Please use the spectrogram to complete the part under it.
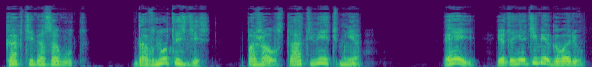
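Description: A man voicing a desperate, defiant young woman held captive, shouting and pleading insistently. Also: a little high, sing-song, rapid-fire, dry recording, voice pushed up. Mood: urgent pleading.

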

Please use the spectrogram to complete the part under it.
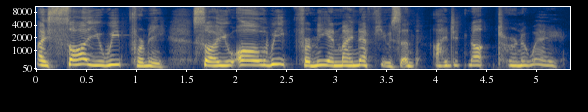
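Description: A woman's voice: on the low side, slow, warm tone, no echo, studio quality. A woman growling as a stern dwarf king. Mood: commanding. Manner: growling, commanding.

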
